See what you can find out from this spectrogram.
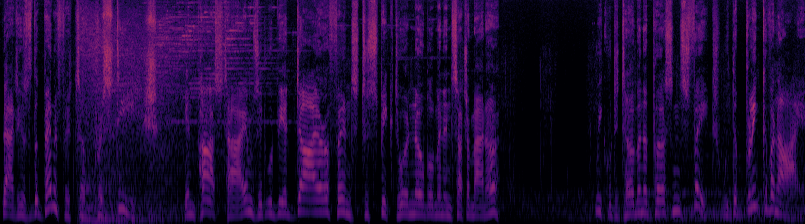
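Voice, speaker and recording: A man's voice: fairly high pitch, animated, moderate pace, a bit bright, slight background noise. An actor voicing a haughty, entitled nobleman in a video game, speaking with pompous, formal grandeur. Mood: proud. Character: haughty, entitled nobleman of a fallen clan, easily affronted.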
